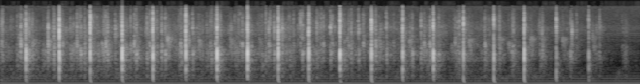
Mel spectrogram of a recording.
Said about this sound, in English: Let's have a large round of applause for everybody here.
